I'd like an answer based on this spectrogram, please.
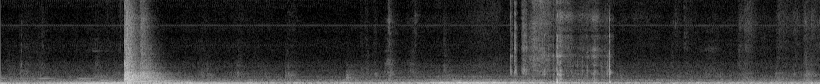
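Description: An engine idles with a steady low hum. About a second in, a single sharp metallic clang rings briefly, and a short bout of clattering follows a few seconds later.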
